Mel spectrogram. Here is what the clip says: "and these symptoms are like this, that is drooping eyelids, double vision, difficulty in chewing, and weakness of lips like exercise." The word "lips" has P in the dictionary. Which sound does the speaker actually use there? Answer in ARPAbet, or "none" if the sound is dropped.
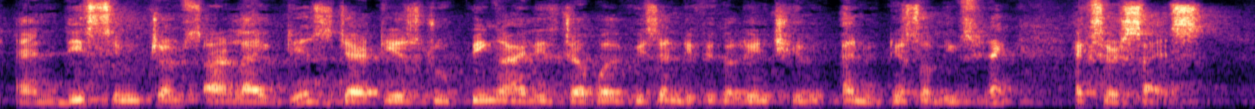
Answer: none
